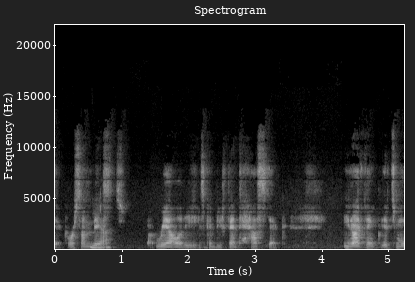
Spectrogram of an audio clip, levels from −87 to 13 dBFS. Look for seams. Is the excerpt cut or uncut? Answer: cut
